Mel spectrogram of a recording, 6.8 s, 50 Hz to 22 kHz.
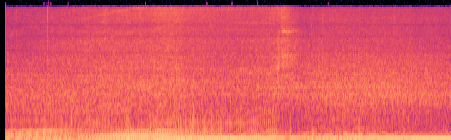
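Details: VW 1.8T on K03s, manual boost controller, N249/N75 deleted: pulls hard but rough, stuttering as boost passes 10–12 psi, flashing check-engine light, multiple misfire codes despite new vacuum lines, injectors, fuel filter and pump; misfire under boost.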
